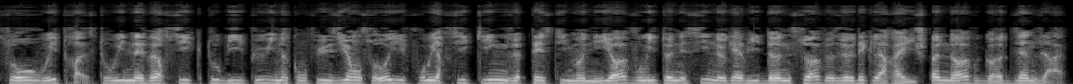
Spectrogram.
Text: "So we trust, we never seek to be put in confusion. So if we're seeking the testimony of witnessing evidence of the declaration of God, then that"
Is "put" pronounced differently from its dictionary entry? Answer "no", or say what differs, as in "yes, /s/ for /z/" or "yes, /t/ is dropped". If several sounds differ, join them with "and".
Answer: yes, /t/ is dropped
